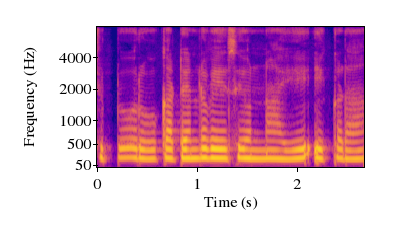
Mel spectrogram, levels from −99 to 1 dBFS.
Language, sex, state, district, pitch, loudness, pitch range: Telugu, female, Andhra Pradesh, Chittoor, 195 Hz, -14 LUFS, 190-205 Hz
